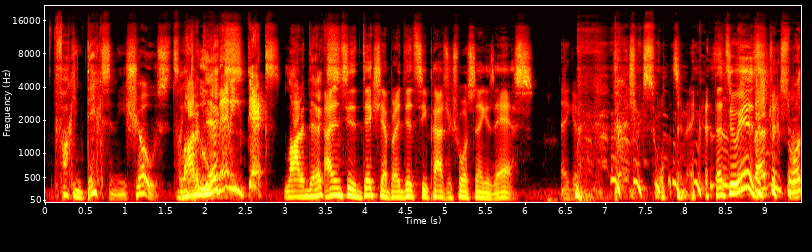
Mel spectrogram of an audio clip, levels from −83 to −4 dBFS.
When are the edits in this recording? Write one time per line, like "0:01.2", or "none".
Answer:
0:06.5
